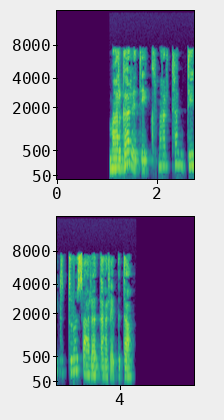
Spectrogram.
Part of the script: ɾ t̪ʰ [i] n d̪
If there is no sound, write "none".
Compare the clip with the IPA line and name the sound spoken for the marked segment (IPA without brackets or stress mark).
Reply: a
